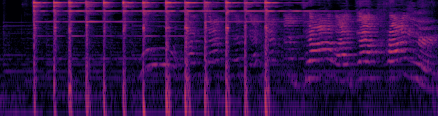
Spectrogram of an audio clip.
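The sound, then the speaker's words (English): A hand bell rings rapidly, about a dozen bright metallic strikes in quick steady rhythm, loud, rung by someone who has just got a job, then the ringing gives way to a burst of cheering, applause and excited voices from staff, clients and volunteers. “And the first thing they do is ring the bell.”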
